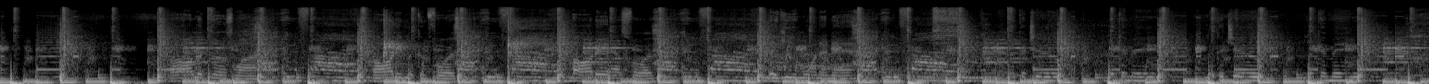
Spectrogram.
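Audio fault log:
Nothing to flag here; no problems turn up anywhere in the audio.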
